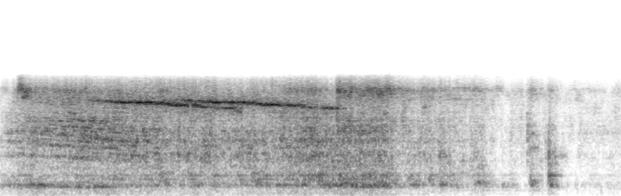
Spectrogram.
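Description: Television sound played loud, with the volume turned up high: dense programme audio with a thin, slowly falling tone over it. It drops away about four seconds in, and a couple of short knocks follow.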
